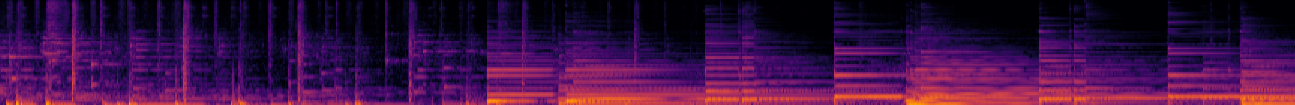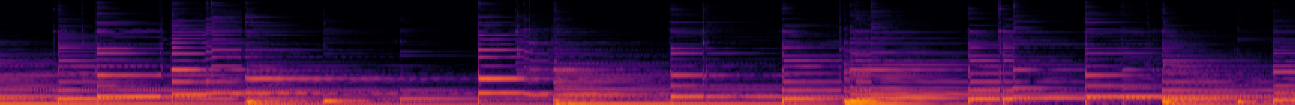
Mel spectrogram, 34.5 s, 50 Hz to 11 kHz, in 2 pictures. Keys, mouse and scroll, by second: 0.4 space, 0.7 click, 0.9 space, 2.0-2.4 typing, 3.4 click, 4.6 ], 5.3 click, 13.7 [, 13.8 click, 15.4 typing, 17.7 [, 20.1 click, 20.9-21.9 typing, 22.2 click, 26.8 typing, 28.3 click, 29.9 typing, 31.8 click.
